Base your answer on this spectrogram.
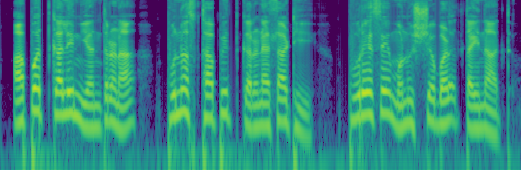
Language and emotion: Marathi, neutral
